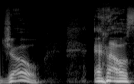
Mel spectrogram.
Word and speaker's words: Djo: go, I think it's Joe. She goes, but it's spelled Da Joe, and I go, I think it's Joe though.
